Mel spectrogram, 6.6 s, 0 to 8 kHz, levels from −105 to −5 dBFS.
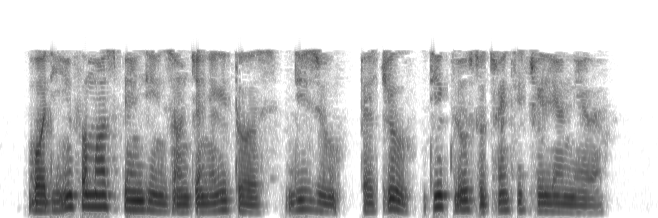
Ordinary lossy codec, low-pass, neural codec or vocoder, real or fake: AAC, 16 kbps; 7.2 kHz; none; real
